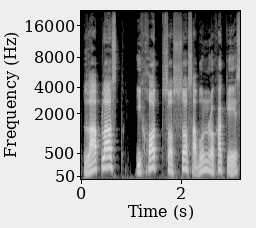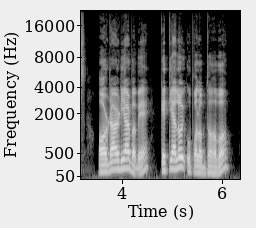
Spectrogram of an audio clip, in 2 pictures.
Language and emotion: Assamese, neutral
